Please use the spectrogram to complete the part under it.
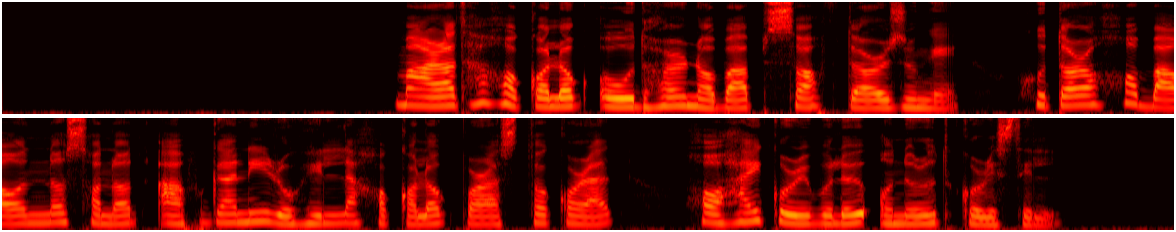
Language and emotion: Assamese, neutral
